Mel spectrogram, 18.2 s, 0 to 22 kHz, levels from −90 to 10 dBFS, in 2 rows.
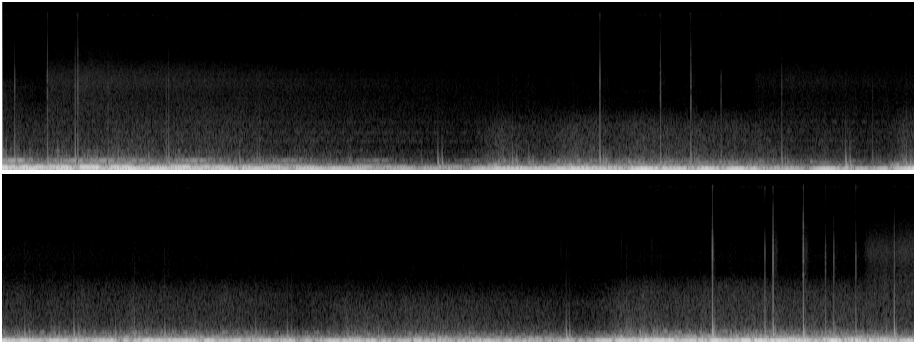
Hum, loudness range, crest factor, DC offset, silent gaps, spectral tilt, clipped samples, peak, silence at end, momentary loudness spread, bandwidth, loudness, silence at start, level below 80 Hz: none; 7 LU; 12 dB; under 0.1%; none; -10 dB/octave; under 0.1%; -4 dBFS; 0 s; 14 LU; 0.9 kHz; -23 LUFS; 0 s; -18 dBFS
